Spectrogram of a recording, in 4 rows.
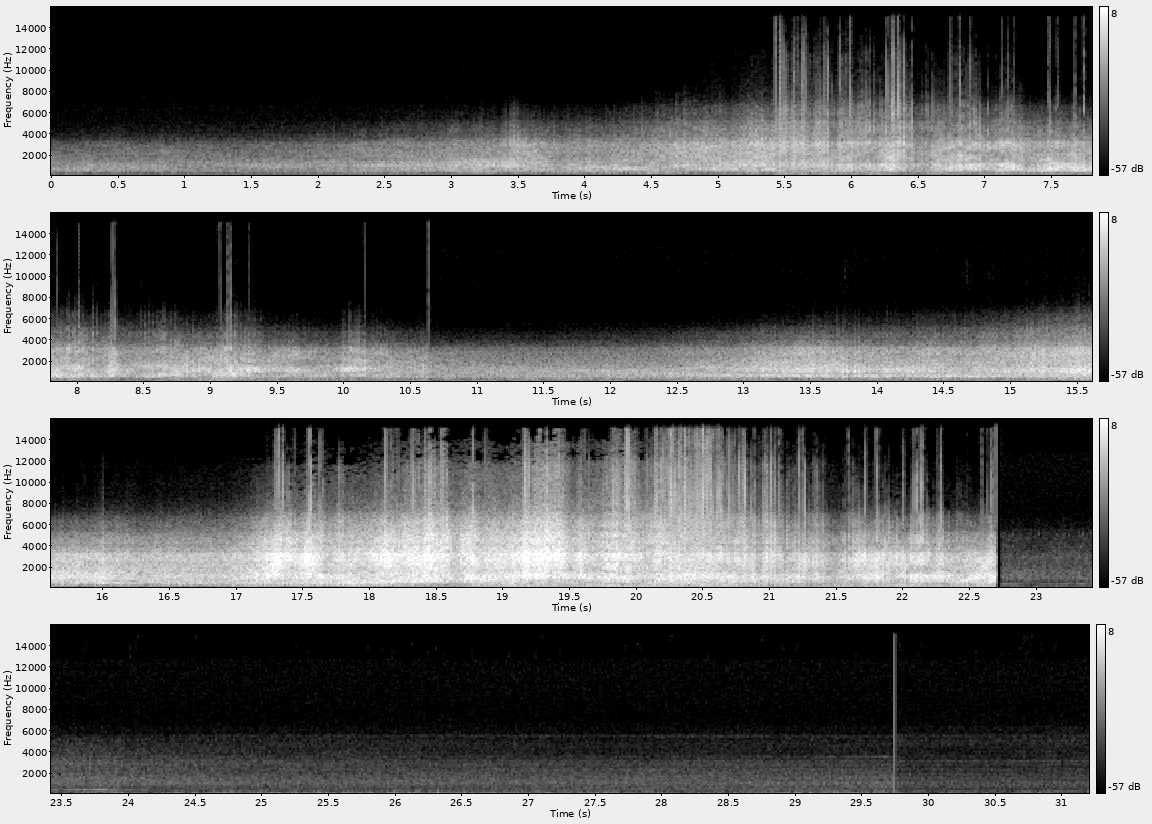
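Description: F-22 Raptor's twin Pratt & Whitney F119 jet engines at takeoff power, growing louder over the takeoff run with a crackling edge and loudest around liftoff. The sound cuts off suddenly about three-quarters of the way through, leaving a quieter steady rumble.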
